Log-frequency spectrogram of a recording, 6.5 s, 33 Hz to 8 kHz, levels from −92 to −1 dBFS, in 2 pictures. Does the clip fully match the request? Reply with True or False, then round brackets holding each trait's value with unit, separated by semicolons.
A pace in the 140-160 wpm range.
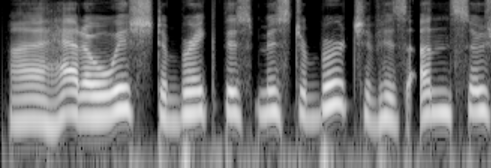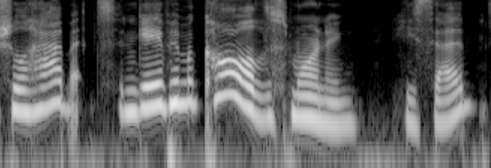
False (200 wpm)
